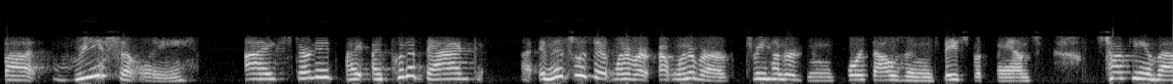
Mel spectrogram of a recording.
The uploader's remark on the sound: It’s an hour of listener calls. This week, for the first time, we’re allowing listeners to call in and tell us what issues are on their minds. Now we’re opening up the phone lines to talk with you about the things that are on your mind.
